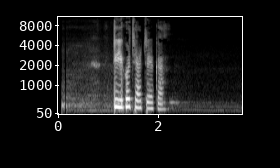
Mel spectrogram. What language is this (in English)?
Rombo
